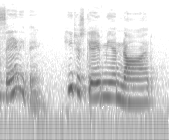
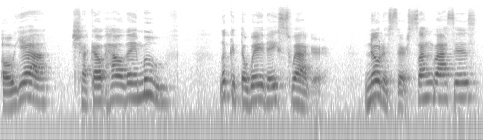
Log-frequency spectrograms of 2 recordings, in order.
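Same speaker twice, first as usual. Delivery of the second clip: ordinary delivery, nothing marked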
